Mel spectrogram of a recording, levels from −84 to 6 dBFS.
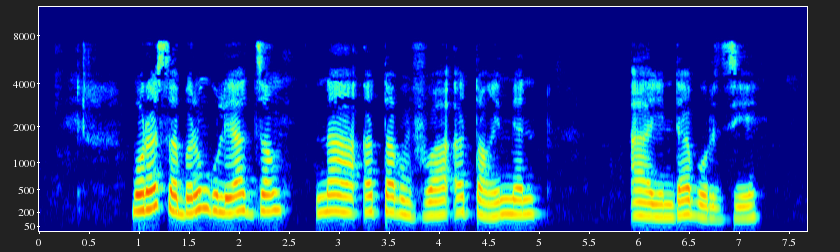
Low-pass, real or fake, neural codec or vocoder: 7.2 kHz; real; none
